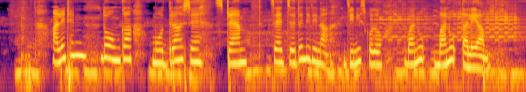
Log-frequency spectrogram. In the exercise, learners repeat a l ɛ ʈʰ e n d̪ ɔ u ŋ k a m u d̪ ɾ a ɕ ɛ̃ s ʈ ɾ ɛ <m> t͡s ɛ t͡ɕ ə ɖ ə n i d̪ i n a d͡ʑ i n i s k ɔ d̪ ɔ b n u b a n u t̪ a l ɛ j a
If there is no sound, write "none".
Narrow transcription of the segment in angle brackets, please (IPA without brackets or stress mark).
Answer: m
